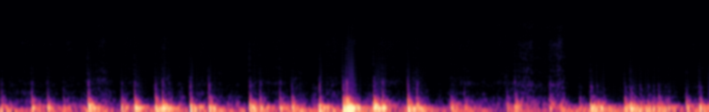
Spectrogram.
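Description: A large printed paper coloring page, a thin sheet, is held up in front of the mic and tapped and scratched with fingertips. It gives a quick, irregular run of dull, low, muffled thumps with soft scratchy rustle between them, each tap dying away almost at once.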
